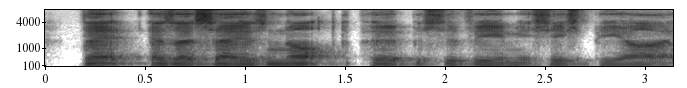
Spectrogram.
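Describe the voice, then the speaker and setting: In a very deep, low pitch, a man talks at a fairly quick pace with monotone, flat intonation. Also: quiet background. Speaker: software company director; presenter. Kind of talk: webinar Q&A. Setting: video call. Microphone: earbuds.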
